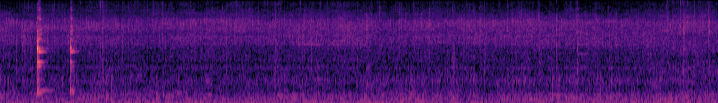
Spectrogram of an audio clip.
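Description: Small bratwursts sizzling steadily in oil on a hot plancha griddle. Two short clicks come about half a second in.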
